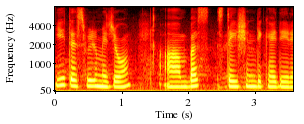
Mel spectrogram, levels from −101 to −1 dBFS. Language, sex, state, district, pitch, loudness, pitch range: Hindi, female, Arunachal Pradesh, Papum Pare, 190 Hz, -16 LUFS, 180-205 Hz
